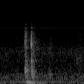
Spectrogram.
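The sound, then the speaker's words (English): Dice are scooped up and rolled during a tabletop game, a quick faint clatter of a couple of sharp clicks in the middle of an otherwise quiet moment. “Oops, wrong dice. Pick up that dice.”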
